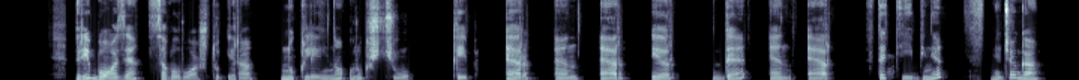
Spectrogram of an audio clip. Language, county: Lithuanian, Vilnius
